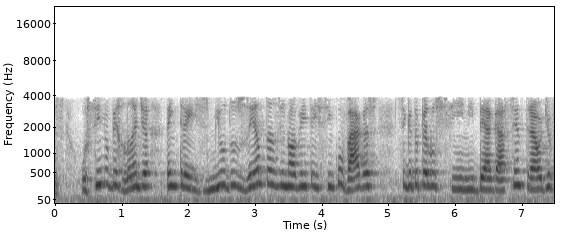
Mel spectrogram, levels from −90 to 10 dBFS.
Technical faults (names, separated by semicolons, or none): none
